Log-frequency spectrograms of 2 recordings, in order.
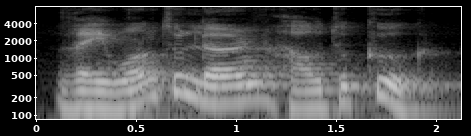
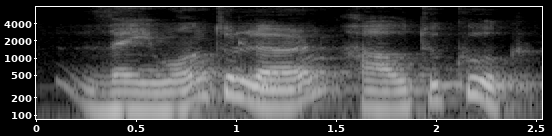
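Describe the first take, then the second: First: Said in the usual way. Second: Slow, careful model sentence; slow repeat. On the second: Shown as a demonstration. Teacher repeats the cooking sentence for learners, slowly. Phrase drill, slower repeat.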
